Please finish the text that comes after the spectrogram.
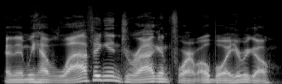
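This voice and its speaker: A man's voice: fairly low pitch, sing-song, a little fast, slight background noise. A man hosting a reaction video, giving casual, conversational commentary and thinking aloud. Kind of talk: casual commentary on game voice lines.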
